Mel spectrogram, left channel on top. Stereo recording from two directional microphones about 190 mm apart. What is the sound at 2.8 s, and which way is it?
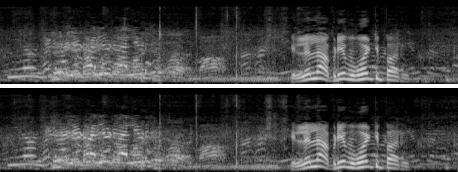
A man's voice, 5° left (ahead or behind).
